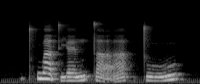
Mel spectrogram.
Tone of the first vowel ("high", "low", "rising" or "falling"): falling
